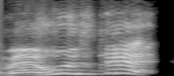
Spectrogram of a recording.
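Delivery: confused bystander. Retold or imitated. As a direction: play a baffled onlooker.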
